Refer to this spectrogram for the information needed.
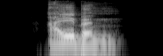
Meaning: yew, yewen
- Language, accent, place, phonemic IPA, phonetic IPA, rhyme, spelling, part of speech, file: German, Germany, Berlin, /aɪ̯bən/, [aɪ̯.bm̩], -aɪ̯bən, eiben, adjective, De-eiben.ogg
